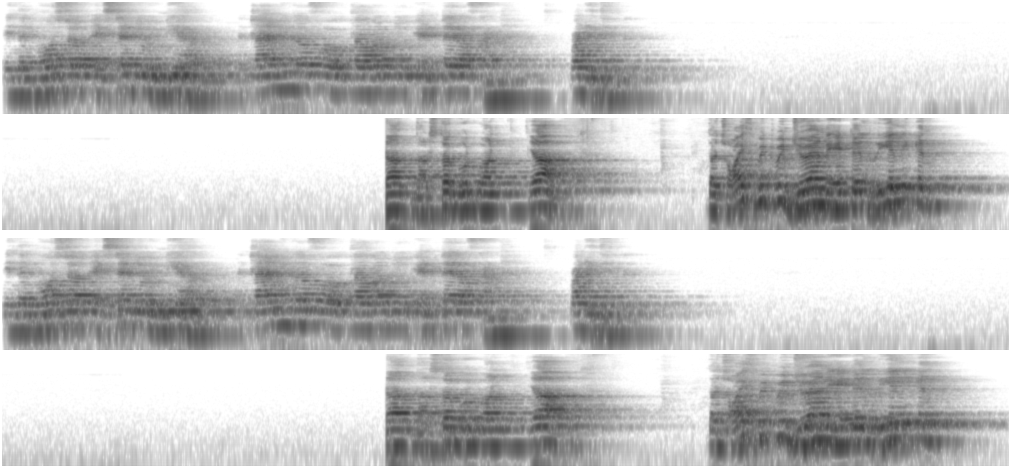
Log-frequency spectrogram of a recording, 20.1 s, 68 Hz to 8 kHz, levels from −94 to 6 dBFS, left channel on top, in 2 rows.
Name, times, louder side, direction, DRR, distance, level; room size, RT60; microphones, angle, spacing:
voice 1, 0.0-2.1 2.3-5.1 5.7-6.2, equal, 50° right, -14 dB, 1.3 m, -29 dB
voice 2, 13.9-15.8 17.1-19.4, left 4 dB, 75° left, 4 dB, 0.3 m, -22 dB
2.4 x 2.3 x 3.1 m, 1.4 s
head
